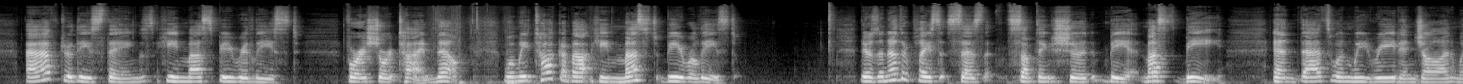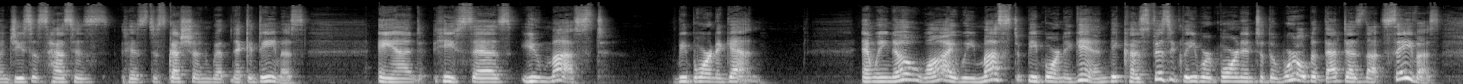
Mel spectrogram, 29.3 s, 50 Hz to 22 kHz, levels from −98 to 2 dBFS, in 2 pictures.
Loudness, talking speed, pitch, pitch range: -19 LUFS, 160 wpm, 190 Hz, 175-205 Hz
